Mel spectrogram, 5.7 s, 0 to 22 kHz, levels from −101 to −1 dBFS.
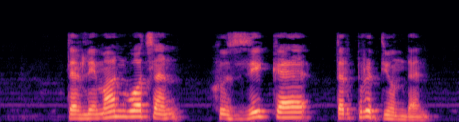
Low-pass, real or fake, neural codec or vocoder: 7.2 kHz; fake; codec, 16 kHz, 8 kbps, FreqCodec, larger model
